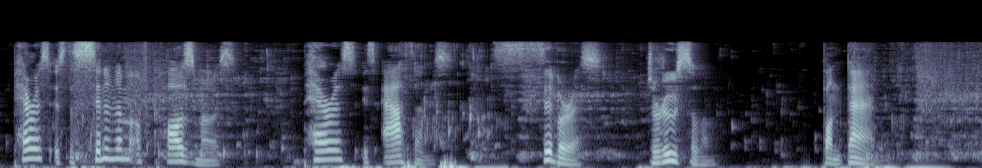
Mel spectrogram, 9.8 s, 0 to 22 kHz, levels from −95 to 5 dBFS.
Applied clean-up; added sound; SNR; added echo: classical method log-MMSE.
